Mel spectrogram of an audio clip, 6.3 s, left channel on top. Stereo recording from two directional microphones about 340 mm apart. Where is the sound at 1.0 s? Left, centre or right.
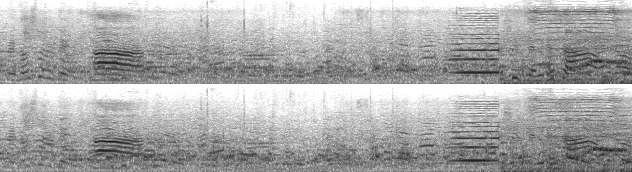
Centre.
